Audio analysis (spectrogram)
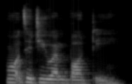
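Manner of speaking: normal talking voice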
